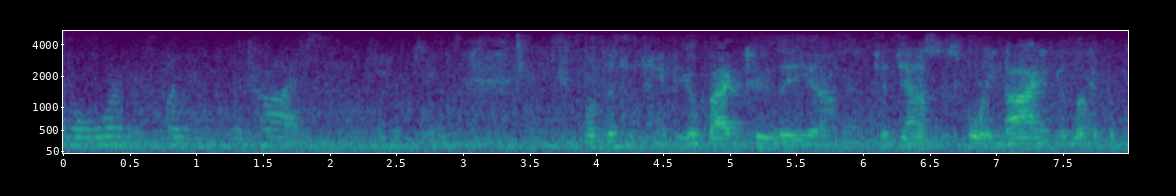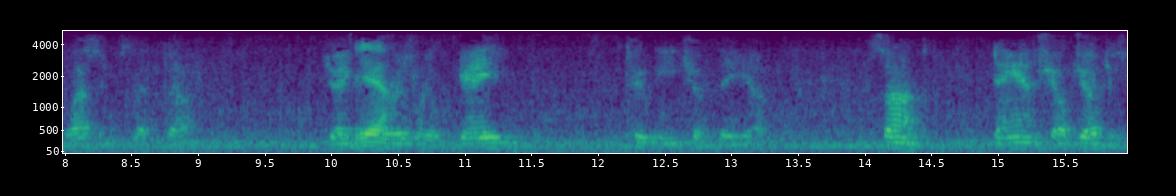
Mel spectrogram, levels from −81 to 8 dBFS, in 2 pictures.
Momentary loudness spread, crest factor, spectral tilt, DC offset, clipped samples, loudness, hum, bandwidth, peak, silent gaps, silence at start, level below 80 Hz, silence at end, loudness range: 15 LU; 22 dB; -9 dB/octave; under 0.1%; under 0.1%; -28 LUFS; none; 5.4 kHz; -4 dBFS; none; 0 s; -48 dBFS; 0 s; 9 LU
